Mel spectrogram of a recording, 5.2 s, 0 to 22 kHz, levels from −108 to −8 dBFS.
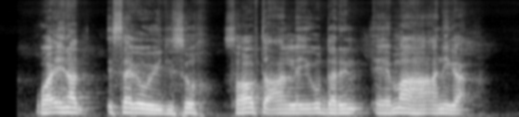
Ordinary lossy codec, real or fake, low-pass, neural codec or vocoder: none; fake; none; vocoder, 44.1 kHz, 128 mel bands, Pupu-Vocoder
